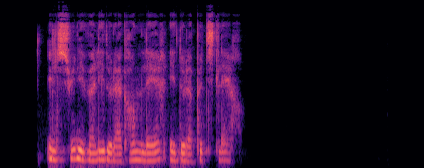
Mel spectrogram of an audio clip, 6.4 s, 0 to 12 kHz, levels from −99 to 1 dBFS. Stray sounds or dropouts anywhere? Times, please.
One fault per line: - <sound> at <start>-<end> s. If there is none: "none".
none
